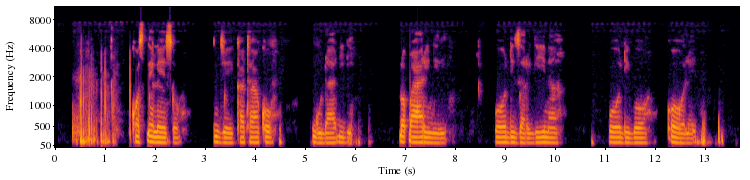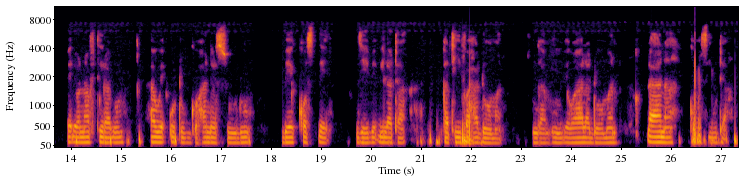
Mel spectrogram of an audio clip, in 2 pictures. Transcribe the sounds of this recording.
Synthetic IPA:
kʰɔsɗɛlɛsɔ | d͡ʒɛjkʰatʰakɔ | ɡudaɗiɗi | ɗɔɓaːɾindiɾi | woːdizaɾɡina | woːdibɔ | ʔɔːlɛ | ɓɛɗɔnaftiɾaɗumhawɛʔutuɡːɔhandɛɾsuːdu | bɛkʰɔsɗɛ | d͡ʒɛɓɛɓilatʰa | katʰifahadɔman | ŋɡamhimɓɛwaladɔman | ɗaːnako̰siwta

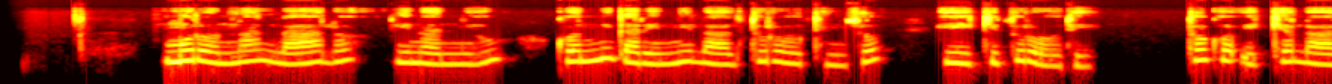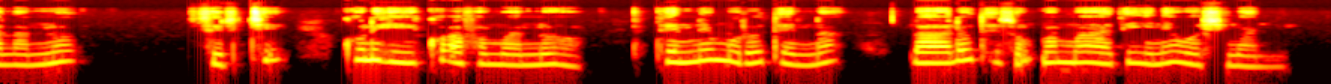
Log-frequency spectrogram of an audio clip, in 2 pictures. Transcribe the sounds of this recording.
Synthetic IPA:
mʊɾɔnːɐlaːlɔ | jɪnɐnːɪhʊ | kɔnːɪɡɐɾɪnːɪlaːlt̪ʊɾoːt̪ɪnsɔ | hiːkːɪt̪ʊɾoːt̪ɪ | t̪ɔkɔʔɪkːɛlaːlɐnːɔ | sɪɾt͡ʃːɪ | kʊnɪɦiːkʰːɔɐfɐmɐnːɔhɔ | t̪ʰɛnːɛmʊɾɔt̪ɛnːɐ | laːlɔt̪ʰɛsʊmːɐmaːt̪ɪnɛwɔʃːɪnɐnːɪ

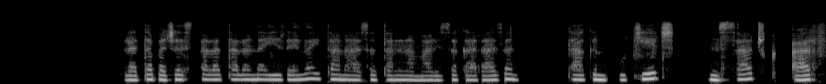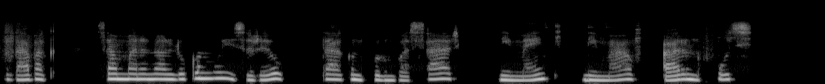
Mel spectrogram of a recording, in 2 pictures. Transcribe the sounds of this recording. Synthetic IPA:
lat̪abaʈ͡ʂasi̥t̪alat̪alanaiɾajnuaɦit̪anaasat̪ananəmaɾesakaɾazani̥ | t̪aːkinipukʰeʈ͡ʂə̥ | nisaʈ͡ʂu̥kə̥aɾifulavakə̥ | samimanananlukunuiz̥iɾew | t̪aːkinivulumbuasaɾi̥ | nimajnt̪i̥nimavu̥aɾinifut͡si̥

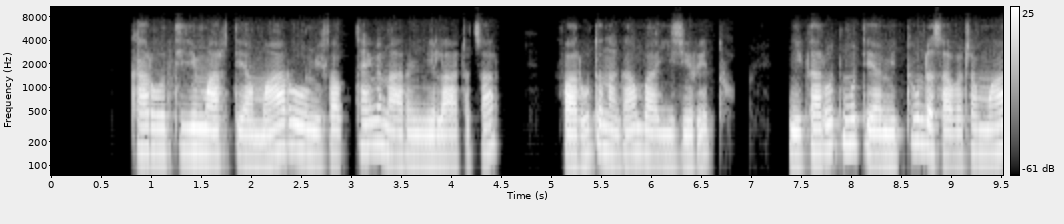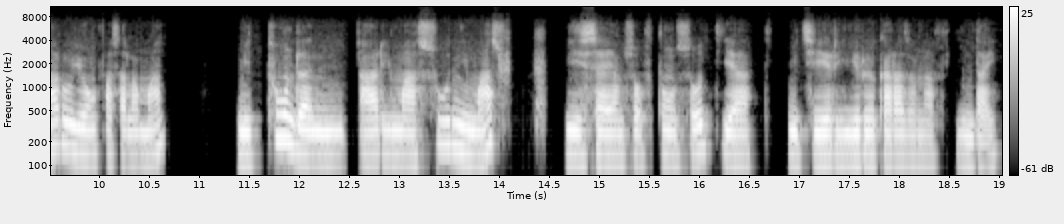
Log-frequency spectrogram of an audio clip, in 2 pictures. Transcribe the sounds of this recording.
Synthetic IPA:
kaɾot̪imaɾud̪̥eəmaɾumifapi̥t̪eŋɡanaɾimilaːʈ͡ʂət͡saɾə | faɾut̪anaŋɡambəiziɾet̪u̥ | nikaɾot̪imud̪eəmit̪uɳɖ͡ʐəzavaʈ͡ʂəmaɾuewamifasalamanə̥ | mit̪ʰuɳɖ͡ʐəaɾimasunimasu̥ | izajaminzofu̥t̪unizod̪̥iə | mid͡zeɾiːɾewkaɾʔazanəfind̪aj

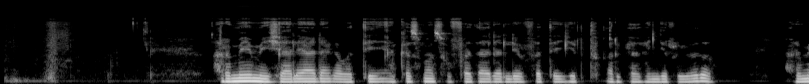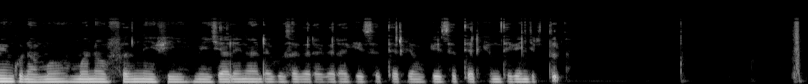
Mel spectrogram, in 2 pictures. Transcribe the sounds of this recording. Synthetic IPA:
hɐɾme̞ːnme̞ːʃaːleːaːd̪aːkʼɐbɐt̪ːeːɐkːɐsʊmɐsʊfːɐt̪ɐd̪ɐlːeːʊfːɐt̪ːeːd͡ʒɪɾt̪ʊ̥ɐɾɡaːkɐnd͡ʒɪrːʊjo̞ːt̪ɐʔʊ | hɐɾme̞ːŋkʊnɐmːo̞ːmɐnɐʊfːɐt̪niːfɪme̞ːʃaːleːnaːd̪aːɡɔsɐɡɐɾaːɡɐɾaːke̞ːsːɐt̪ːɪɐɾɡɐmʊke̞ːsːɐt̪ːɪɐɾɡɐmt̪eːkɐnd͡ʒɪɾt̪ʊᶑɐ̥

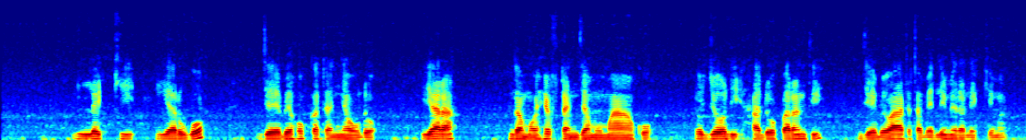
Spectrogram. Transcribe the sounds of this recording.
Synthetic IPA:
lekʰːi | jaɾɡɔ | d͡ʒɛɓɛɦɔkːataɲawɗɔ | jaɾa | ŋɡamɔɦɛftand͡ʒamumaːkɔ | ɗɔd͡ʒoːɗihadɔpaɾanti | d͡ʒɛɓɛwaːtatabɛlimiɾalekːiman

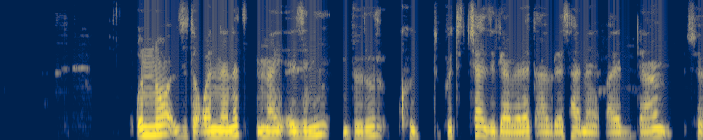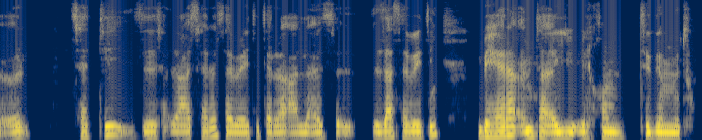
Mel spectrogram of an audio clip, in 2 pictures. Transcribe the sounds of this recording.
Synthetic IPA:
qʼɨnːo̞zɨt̪ʰɐχʼonːɐnɐt̪najʔɨznibɨɾuɾ | kʰut̪ʰɨ̥t͡ʃːazɨɡɐβɐɾɐt̪aβɾɐsanajkʼɐd̪am | sɨʕʊɾ | sɐt̪ʰːi | asɐɾɐsɐβejt̪ʰit̪ʰɨɾɐalː | ɨzasɐβejt̪ʰi | bɨheɾaʔɨnt̪ʰajɨjːuʔilxumt̪ʰɨɡɨmːɨt̪ʰu̥

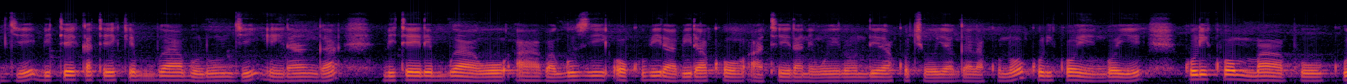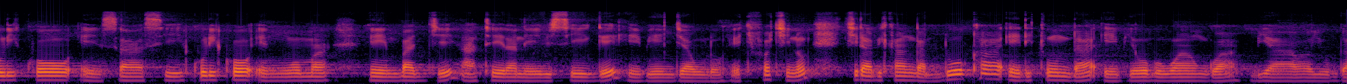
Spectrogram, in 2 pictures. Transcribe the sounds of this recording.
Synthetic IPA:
e̞βite̞ːkate̞ːke̞bwaβuluːɲɟie̞ɾaŋɡa | βite̞ːɾe̞bwaːwo̞a̰βaɡuziʔo̞kuβiɾaβiɾakʰo̞a̰tʰe̞ːɾane̞we̞ːlo̞ːnde̞ɾako̞co̞ːjaɡalakuno̞kulikʰo̞e̞ŋɡo̞je̞kulikʰo̞mumaːpʰukʰulikʰo̞ḛnsaːsikulikʰo̞ʔḛŋwoma | e̞mbaɟːe̞atʰe̞ːɾane̞ːβisiːɡe̞ːβje̞ːɲɟawulo̞e̞̰ci̥fo̞cino̞ciɾaβikʰaŋɡadːuːkʰae̞ɾitʰuːndae̞βjo̞ːβuwaːŋɡwaβjajuɡ

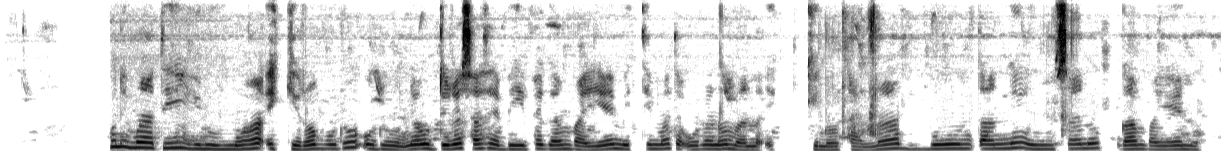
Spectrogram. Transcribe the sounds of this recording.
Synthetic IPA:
kʊnɪmaːt̪iːjɪnʊmːaːʔɪkːɪɾɔbʊd̪ʊʔʊd̪unːɛʊd̪ːɪɾɛsɐsɛbiːfɛɡɐmbɐjeːmɪt̪ːɪmɐt̪ɛʔʊɾɛnɔmɐnːɐ̰ʔɪ | kːɪnɔt̪ɐnːaːbuːnt̪ʼɐnːɪɪnsɐnɔɡɐmbɐjeːnːɔ

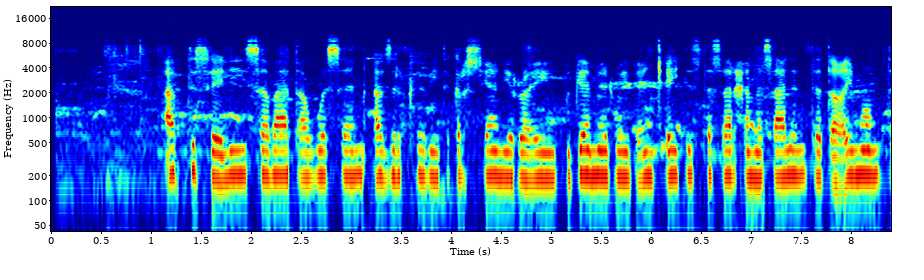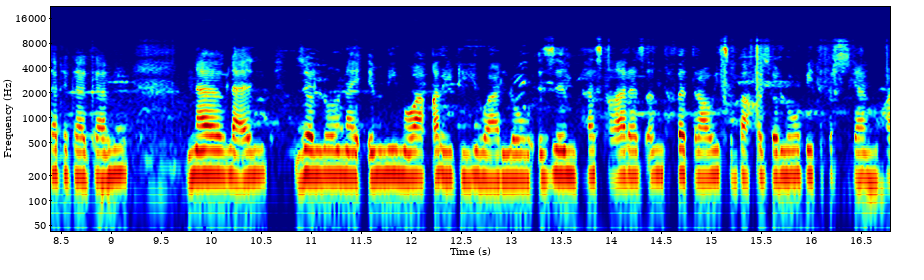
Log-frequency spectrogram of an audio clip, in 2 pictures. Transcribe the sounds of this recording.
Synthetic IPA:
ʔaβt̪ʰisɨʔlisɐβat̪aβwɔsɐnaβzɨɾɨkʰːɐβbe̞t̪ʰɐkɾɨst̪ʰijanjɪɾɐʕjubɨɡɐmɐd̪wɔjbɨʕɨnt͡ʃʼɐjt̪ʰizɨt̪ʰɐsɐɾħɐmɐsalɨlt̪ʰɐt̪ʼɐχʼimo̞mt̪ʰɐd̪ɐɡaɡaminaββlɨʕɨlzɐlːo̞najʔɨmnimɐwaqʼɐɾid̪ɨjualːɐwuʔɨziɨmbɐzɨt̪ʰɐxʼɐɾɐt͡sʼɨnt̪ʰɐ̥fɐt̪ʼɾawisʼɨbːaxɐzɐlːɐwo̞be̞t̪ʰɐ̥kɾɨst̪ʰijanmɨxʷa

